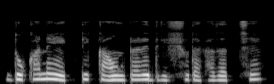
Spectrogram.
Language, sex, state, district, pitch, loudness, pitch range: Bengali, female, West Bengal, Alipurduar, 220 Hz, -16 LUFS, 200-230 Hz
